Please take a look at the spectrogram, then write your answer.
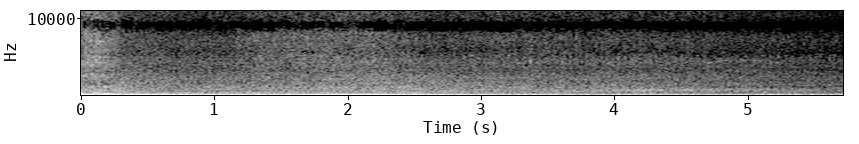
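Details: Willys CJ3B with replacement F-head engine and original air cleaner: deep heavy exhaust drone at high revs easing back slowly with coarse tractor-like throb; old worn muffler is loud, replacement planned.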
